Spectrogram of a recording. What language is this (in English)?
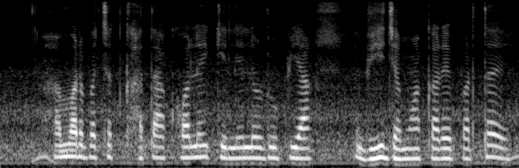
Maithili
